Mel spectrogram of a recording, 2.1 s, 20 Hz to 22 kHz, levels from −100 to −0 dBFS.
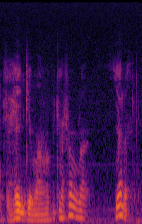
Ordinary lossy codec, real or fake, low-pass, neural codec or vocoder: none; real; none; none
